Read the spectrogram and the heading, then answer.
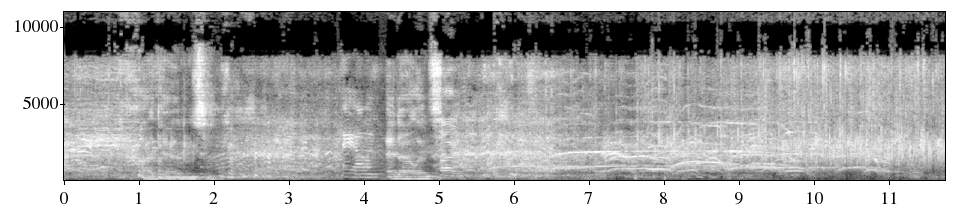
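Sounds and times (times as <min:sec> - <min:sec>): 
cheering and whoops: 0:00.0 - 0:00.9, 0:06.0 - 0:11.7
audience applause: 0:00.0 - 0:02.3, 0:05.7 - 0:11.7
laughter: 0:00.0 - 0:03.9, 0:05.0 - 0:09.2
speech: 0:01.1 - 0:03.0, 0:03.9 - 0:06.4.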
